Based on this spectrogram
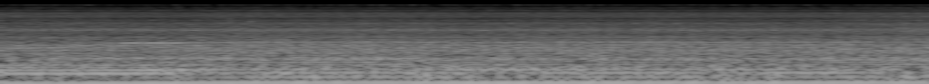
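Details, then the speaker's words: Carbureted car on gas fuel, reducer regulator pressure lowered, set at two full turns, tank getting very cold: low steady idle hum, no hunting or surging; stable idle. "mesin tambah agak tambah stabil ini pas dua putaran ya dua putaran penuh"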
